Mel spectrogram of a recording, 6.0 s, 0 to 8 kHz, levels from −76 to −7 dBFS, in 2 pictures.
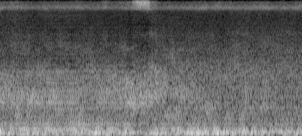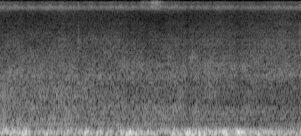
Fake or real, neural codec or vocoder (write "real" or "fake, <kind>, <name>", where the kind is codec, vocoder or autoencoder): fake, codec, ZipCodec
